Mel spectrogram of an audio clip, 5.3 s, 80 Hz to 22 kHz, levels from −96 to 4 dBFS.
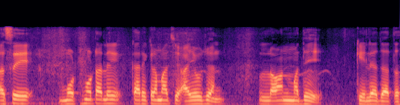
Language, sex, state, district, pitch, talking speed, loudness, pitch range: Marathi, male, Maharashtra, Gondia, 135 Hz, 80 wpm, -14 LUFS, 130-145 Hz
